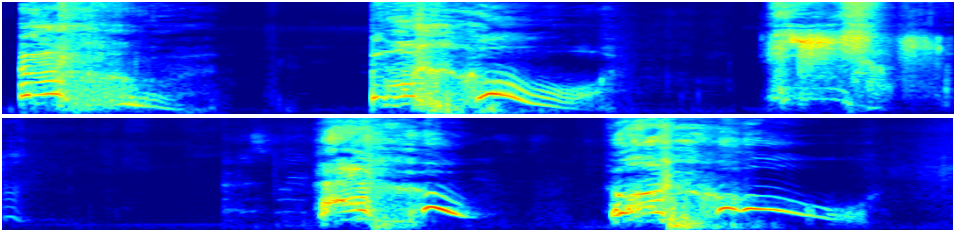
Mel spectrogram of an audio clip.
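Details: A woman with hay fever, in a compilation of her sneezes: five loud, separate sneezes, each a sharp burst ending in a voiced falling sound; sneezing.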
